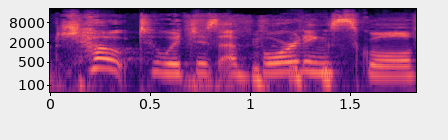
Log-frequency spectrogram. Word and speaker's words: Choate: saying it right okay I looked it up choked chode not not that's what I said choke that's what I said showed spelled c-h-o-a-t-e okay it's a soft tea tote which is a boarding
